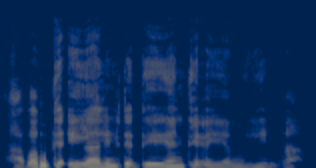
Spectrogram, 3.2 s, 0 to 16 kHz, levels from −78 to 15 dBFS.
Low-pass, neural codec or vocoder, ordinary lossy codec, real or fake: 14.4 kHz; codec, 44.1 kHz, 3.4 kbps, Pupu-Codec; none; fake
